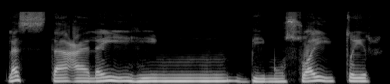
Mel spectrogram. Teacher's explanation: মিম সাকিনের পরে বা হয়েছে বিধায় এখানে আমরা গুন্না করবো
